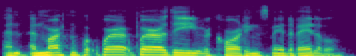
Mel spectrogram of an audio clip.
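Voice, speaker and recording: A man's voice: medium pitch, fast talker, darkish tone, dull audio. A man hosting a conversational interview, often restarting his questions and repeating phrases. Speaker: host, interviewer.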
